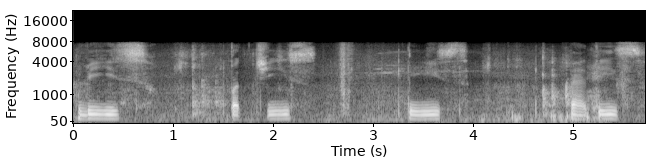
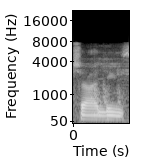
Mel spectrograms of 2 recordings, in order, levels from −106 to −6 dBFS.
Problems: background sounds at intervals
